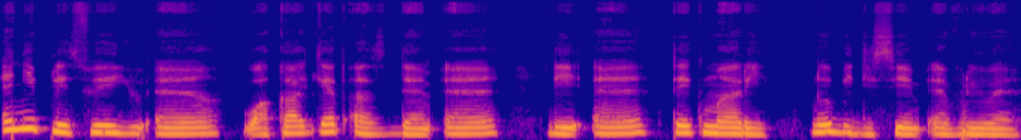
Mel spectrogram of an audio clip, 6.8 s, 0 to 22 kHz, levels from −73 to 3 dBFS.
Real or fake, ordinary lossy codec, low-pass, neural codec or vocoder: fake; none; none; vocoder, 48 kHz, 128 mel bands, Vocos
